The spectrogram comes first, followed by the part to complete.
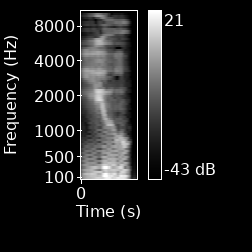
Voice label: robot you, Robotic or Stuttery or Spooky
